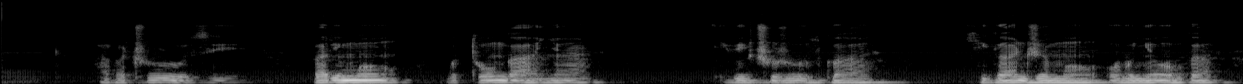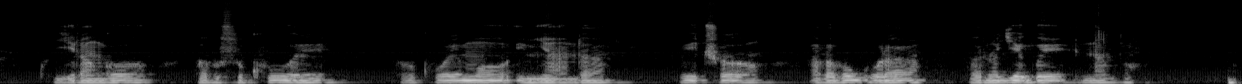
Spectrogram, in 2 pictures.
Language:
Kinyarwanda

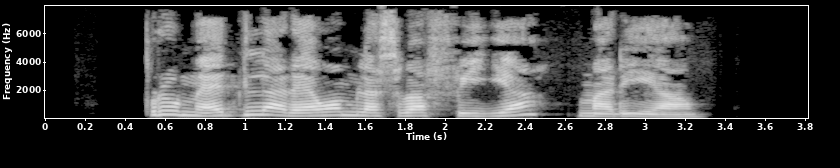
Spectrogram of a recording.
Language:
Catalan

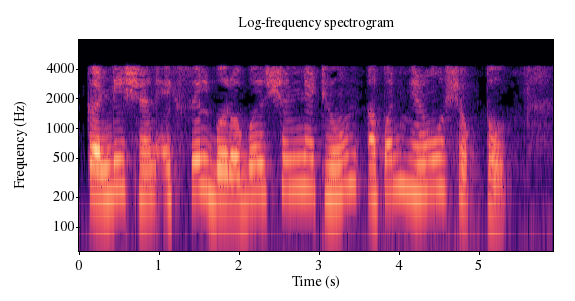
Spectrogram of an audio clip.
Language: Marathi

